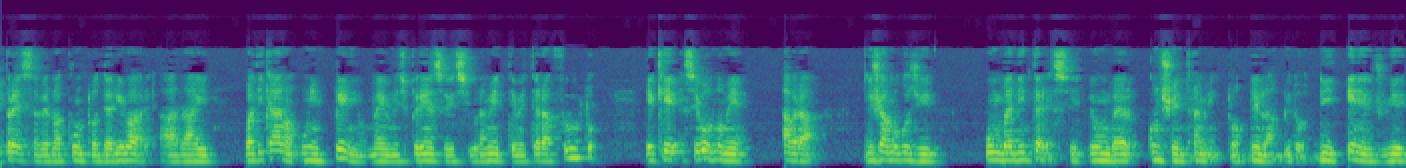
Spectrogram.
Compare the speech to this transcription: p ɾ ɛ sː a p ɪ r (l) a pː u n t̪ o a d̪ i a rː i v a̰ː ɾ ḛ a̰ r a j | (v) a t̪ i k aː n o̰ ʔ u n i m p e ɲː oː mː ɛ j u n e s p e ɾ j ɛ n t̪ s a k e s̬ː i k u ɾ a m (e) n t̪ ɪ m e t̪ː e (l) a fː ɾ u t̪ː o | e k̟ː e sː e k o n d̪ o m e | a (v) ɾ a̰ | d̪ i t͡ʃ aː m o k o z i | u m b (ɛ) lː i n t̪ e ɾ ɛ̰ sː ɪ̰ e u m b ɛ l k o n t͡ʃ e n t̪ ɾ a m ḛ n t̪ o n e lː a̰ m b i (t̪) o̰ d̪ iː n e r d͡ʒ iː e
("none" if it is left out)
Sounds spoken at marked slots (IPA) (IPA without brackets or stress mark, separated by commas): l, v, e, ɾ, v, ɛ, t̪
